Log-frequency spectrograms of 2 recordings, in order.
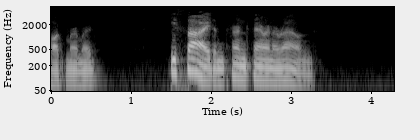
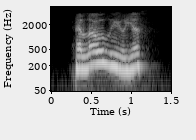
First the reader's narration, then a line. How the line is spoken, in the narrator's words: she shrieked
